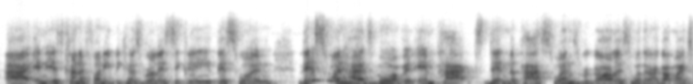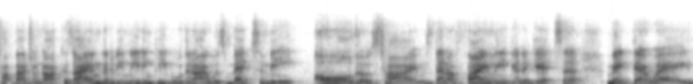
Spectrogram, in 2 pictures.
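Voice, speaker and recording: Bright-voiced, emphatic woman from Miami. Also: a little high, brisk, few pauses. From Miami, United States. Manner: effusive, emphatic, repeats herself for emphasis. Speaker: guest, award recipient. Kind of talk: casual interview answers.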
